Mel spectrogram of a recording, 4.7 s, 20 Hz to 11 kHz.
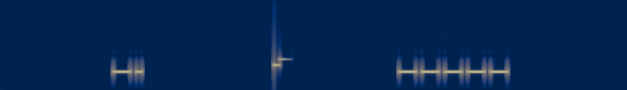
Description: Morse code, heard as a keyed tone, about 27 wpm, 700 Hz. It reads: N 0
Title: Single Letter-Number Alt 28wpm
